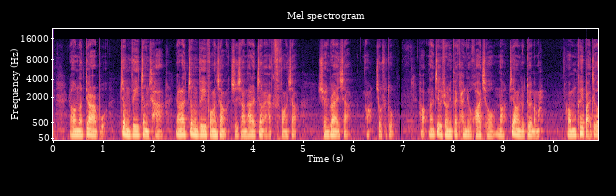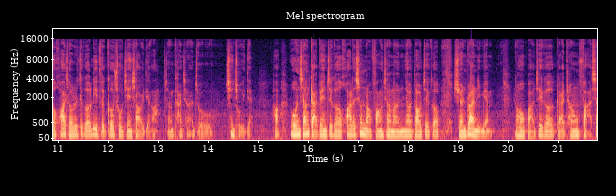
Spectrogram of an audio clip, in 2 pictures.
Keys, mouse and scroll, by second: 0.6 KP_1, 2.7 r, 7.2 click, 7.9-8.3 scroll down 3, 9.0 middle click, 9.5 scroll up 7, 9.7 shift+middle click, 9.8 click, 9.9 middle click, 10.2 click, 10.5 scroll down 1, 10.7-11.3 scroll up 1, 11.3 click, 12.8-20.0 middle drag, 20.0-21.7 drag.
